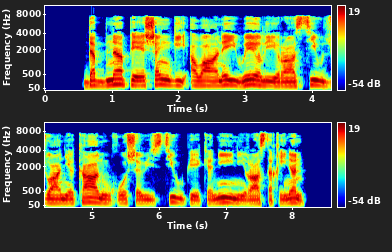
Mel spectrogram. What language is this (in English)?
Central Kurdish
